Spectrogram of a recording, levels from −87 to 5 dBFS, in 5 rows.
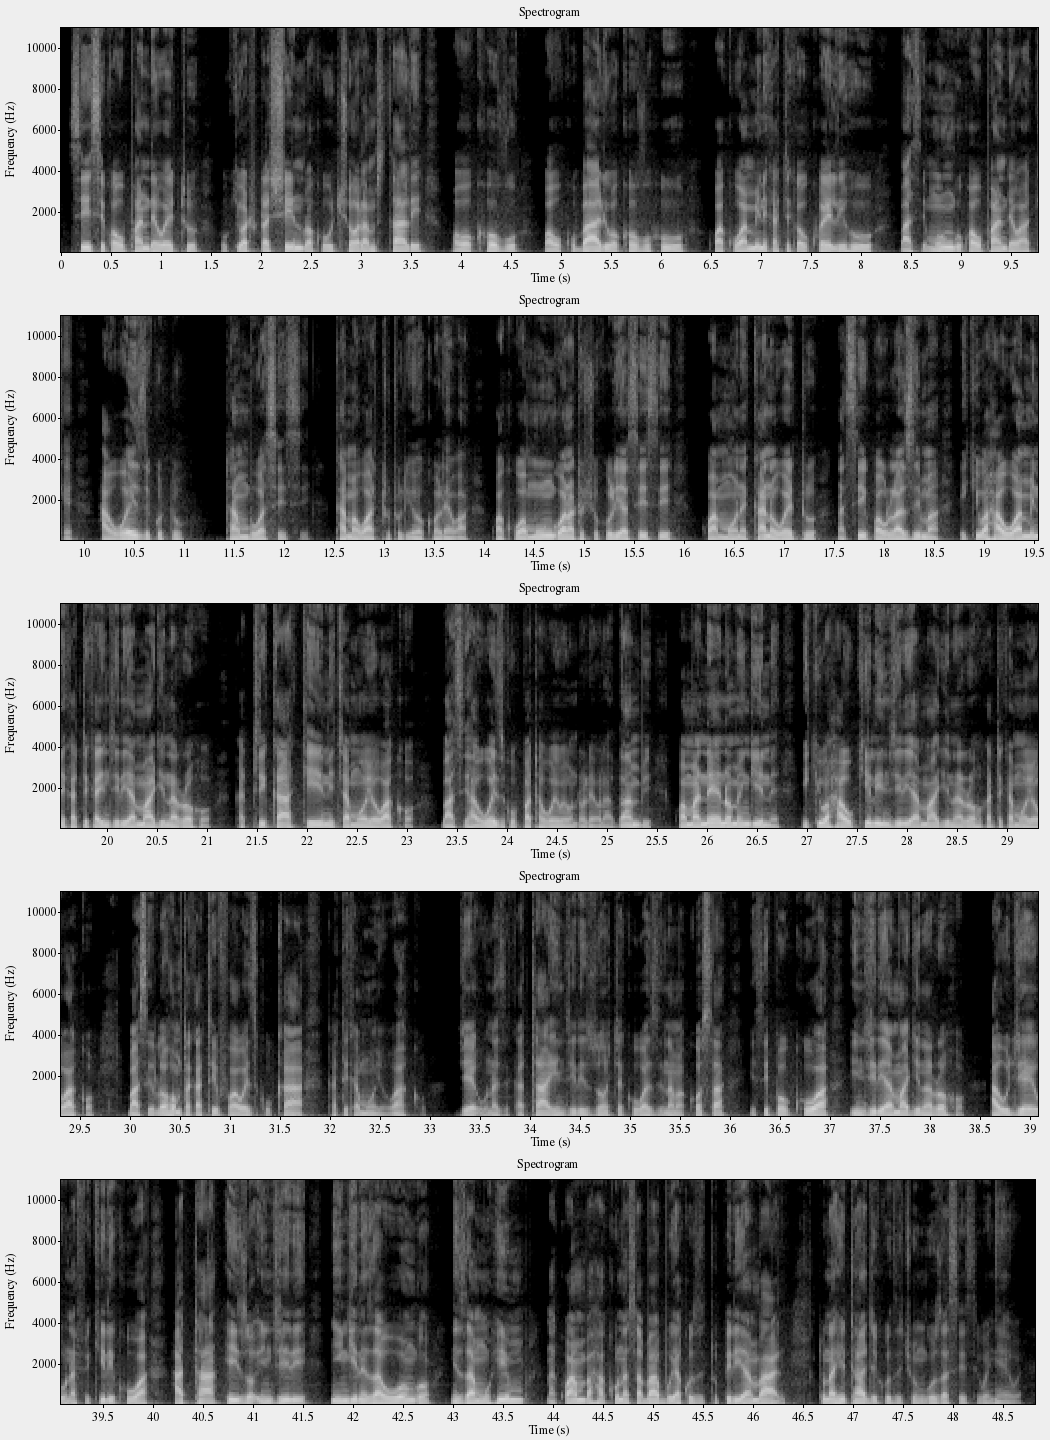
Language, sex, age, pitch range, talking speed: Swahili, male, 30-49, 110-130 Hz, 145 wpm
